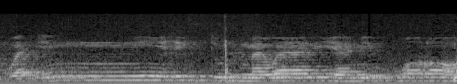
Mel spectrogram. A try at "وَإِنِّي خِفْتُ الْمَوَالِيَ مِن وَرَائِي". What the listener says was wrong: مش من وراء، من وراء. الإدغام مع الغنة مش إدغام فقط. من وراء، من وراء، مش من وراء.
